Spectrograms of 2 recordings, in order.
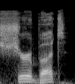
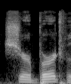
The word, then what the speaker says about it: sherbet: It is, in fact, pronounced sherbet. – Hmm. – It is the usual word, according to this, for the frozen sweet dessert made from fruit or fruit juices. Sherbert, with an additional R in the second syllable, is less commonly used in Britain.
